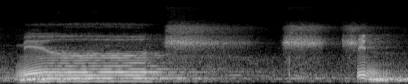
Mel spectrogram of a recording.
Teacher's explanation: Ikhfa niku samar ujung lidahnya tidak nyentuh nggih. Min suaranya samar min syin.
